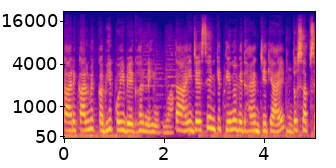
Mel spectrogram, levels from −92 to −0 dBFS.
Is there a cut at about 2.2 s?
yes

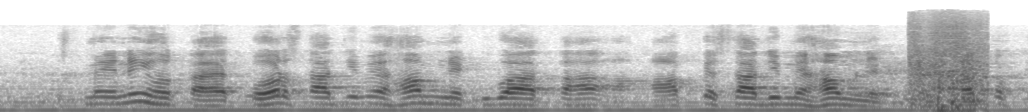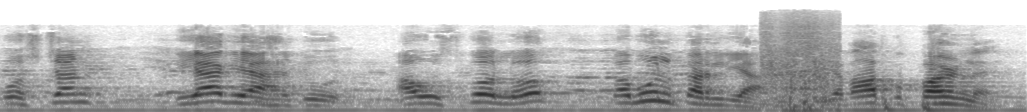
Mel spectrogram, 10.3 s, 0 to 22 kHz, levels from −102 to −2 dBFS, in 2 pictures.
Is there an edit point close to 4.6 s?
yes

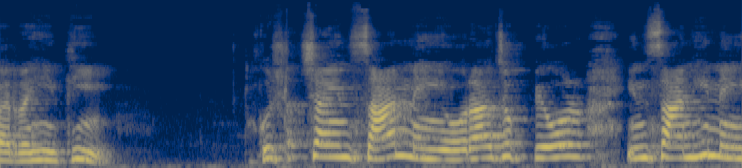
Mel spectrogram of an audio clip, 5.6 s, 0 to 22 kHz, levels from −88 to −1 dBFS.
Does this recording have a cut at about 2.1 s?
yes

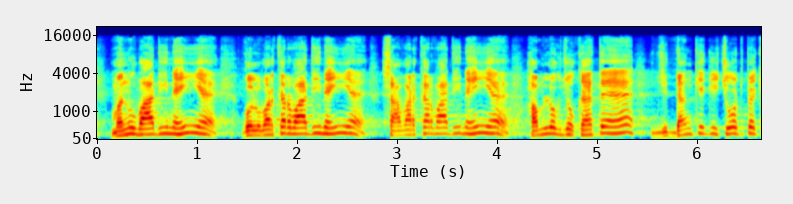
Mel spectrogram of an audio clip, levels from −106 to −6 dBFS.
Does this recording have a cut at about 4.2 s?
no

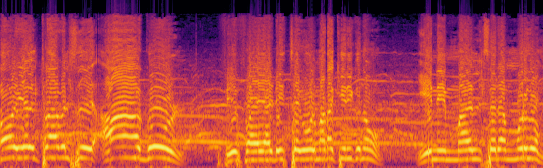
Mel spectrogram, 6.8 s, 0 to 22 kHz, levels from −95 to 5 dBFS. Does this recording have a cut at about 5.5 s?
no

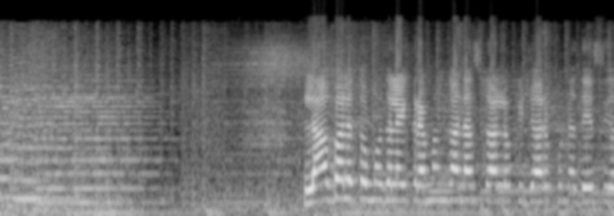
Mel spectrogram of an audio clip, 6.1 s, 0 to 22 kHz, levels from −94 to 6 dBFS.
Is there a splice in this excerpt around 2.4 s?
yes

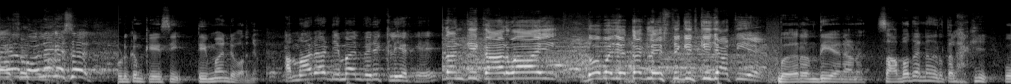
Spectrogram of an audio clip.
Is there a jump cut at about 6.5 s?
no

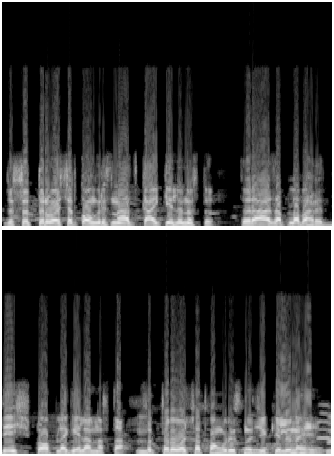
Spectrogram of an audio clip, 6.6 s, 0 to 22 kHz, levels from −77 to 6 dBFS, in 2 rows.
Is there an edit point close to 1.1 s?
no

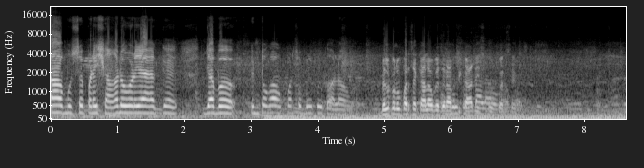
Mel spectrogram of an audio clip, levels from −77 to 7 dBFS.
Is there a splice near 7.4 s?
no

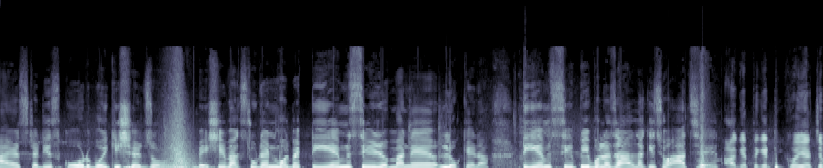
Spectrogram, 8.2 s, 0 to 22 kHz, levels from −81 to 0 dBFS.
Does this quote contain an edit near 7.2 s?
yes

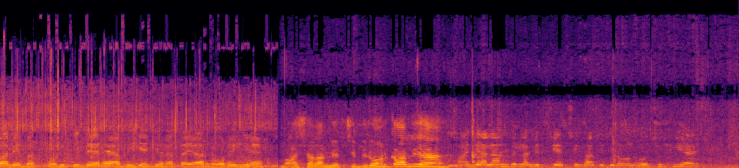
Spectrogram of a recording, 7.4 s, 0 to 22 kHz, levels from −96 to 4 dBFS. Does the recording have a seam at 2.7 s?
yes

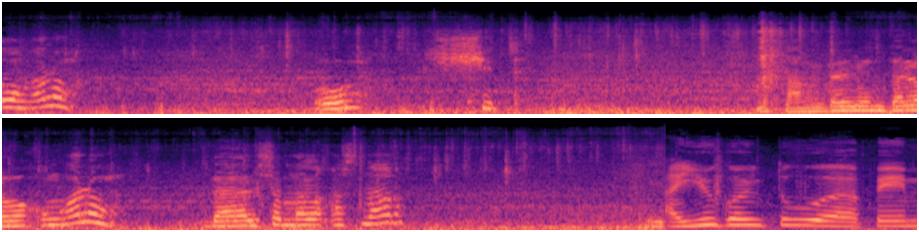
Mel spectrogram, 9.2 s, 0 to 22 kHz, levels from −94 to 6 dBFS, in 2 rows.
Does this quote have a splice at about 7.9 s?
yes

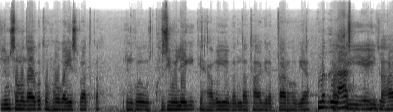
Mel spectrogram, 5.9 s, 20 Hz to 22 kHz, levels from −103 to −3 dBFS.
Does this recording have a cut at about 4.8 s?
yes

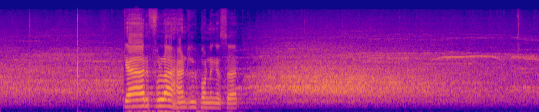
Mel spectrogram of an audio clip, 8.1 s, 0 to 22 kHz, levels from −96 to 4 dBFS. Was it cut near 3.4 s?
no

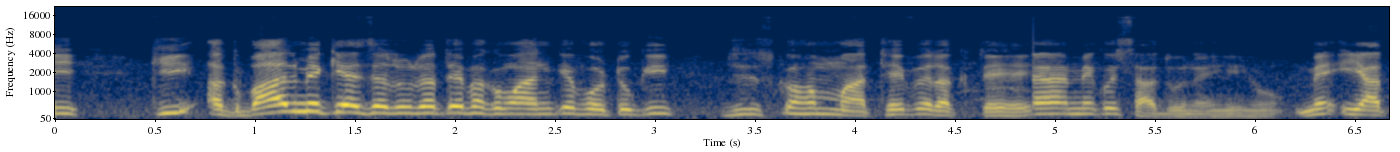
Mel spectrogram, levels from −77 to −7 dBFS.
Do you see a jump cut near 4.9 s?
yes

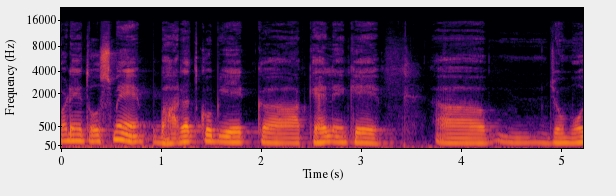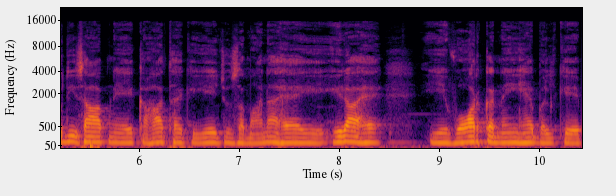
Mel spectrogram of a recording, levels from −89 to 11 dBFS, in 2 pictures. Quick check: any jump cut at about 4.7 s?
no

